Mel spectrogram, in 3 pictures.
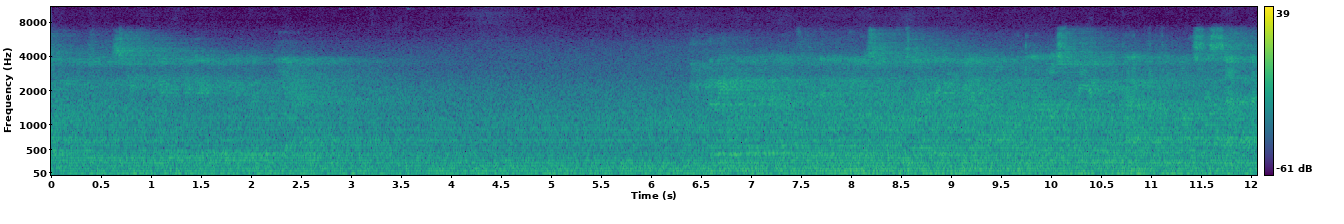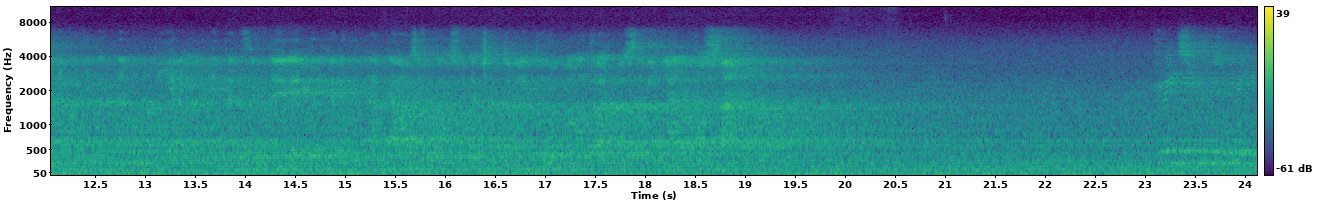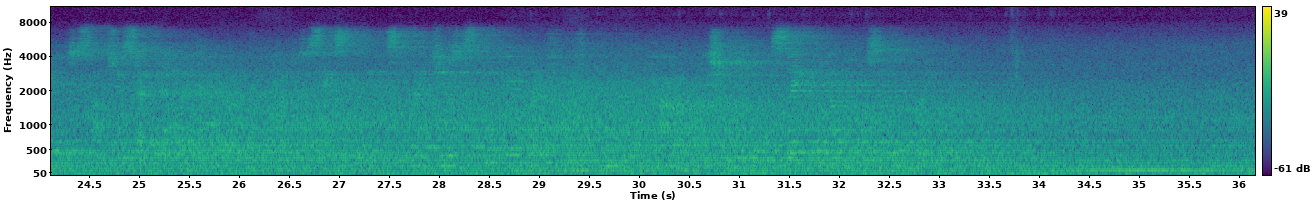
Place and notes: Ascolto il tuo cuore, città. I listen to your heart, city. Several chapters **SCROLL DOWN FOR ALL RECORDINGS** - Morning AR with break in the time of COVID19 Soundwalk
"47-Morning AR with break in the time of COVID19" Soundwalk
Chapter XLVII of Ascolto il tuo cuore, città. I listen to your heart, city
Thursday April 16th 2020. Round trip through San Salvario district, the railway station of Porta Nuova and Corso Re Umberto, thirty seven days after emergency disposition due to the epidemic of COVID19.
Round trip are two separate recorded paths: here the two audio fils are joined in a single file separated by a silence of 7 seconds.
First path: beginning at 7:36 a.m. duration 20’43”
second path: beginning at 8:26 a.m. duration 34’20”
As binaural recording is suggested headphones listening.
Both paths are associated with synchronized GPS track recorded in the (kmz, kml, gpx) files downloadable here:
first path:
second path:
Torino, Piemonte, Italia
